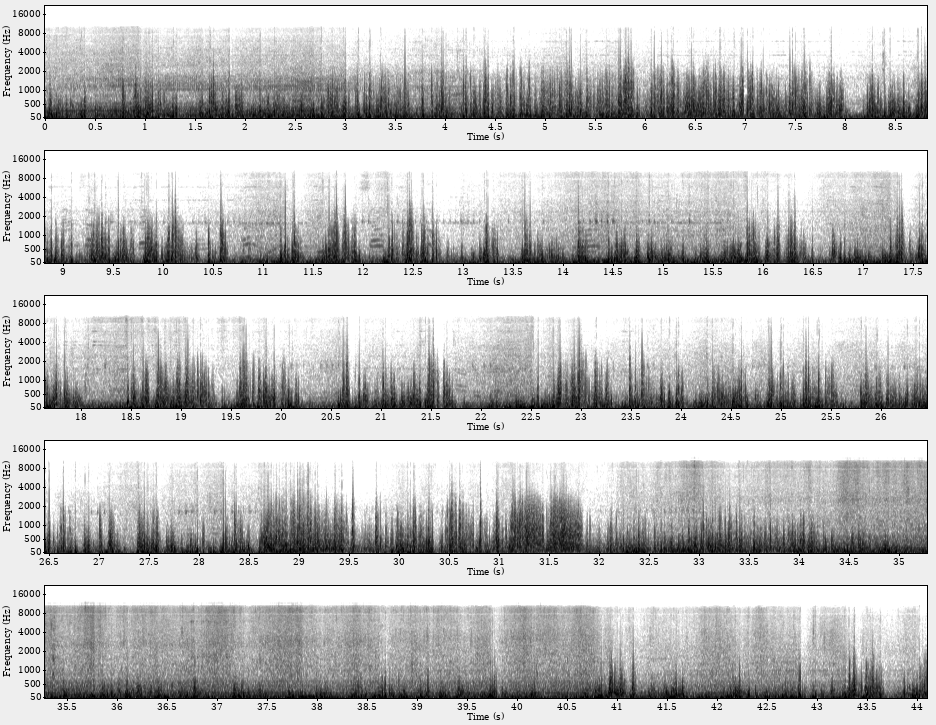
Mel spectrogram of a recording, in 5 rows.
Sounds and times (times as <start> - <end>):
Boat, Water vehicle: 0.0 - 44.1
Speech: 8.9 - 11.1, 11.9 - 12.8, 14.1 - 14.6, 21.6 - 22.4.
